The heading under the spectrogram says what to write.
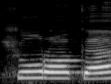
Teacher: Kemudian pada kata syuraka'u terdapat mad bertemu hamzah dalam satu kata, ini dinamakan mad muttasil, maka harus dibaca panjang selama 4 atau 5 harokat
